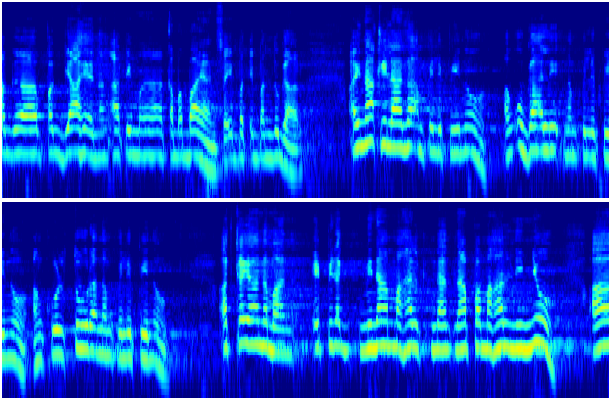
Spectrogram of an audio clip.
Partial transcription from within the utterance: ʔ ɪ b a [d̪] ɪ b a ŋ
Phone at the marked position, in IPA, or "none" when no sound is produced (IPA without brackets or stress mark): t̪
